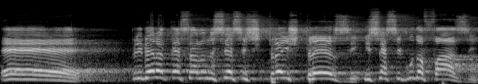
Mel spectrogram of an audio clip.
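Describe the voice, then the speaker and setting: Extremely high-pitched, raised and projected male voice with fairly even intonation, audible room echo and noticeable background noise. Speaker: pastor teaching a workshop. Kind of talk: bible lecture. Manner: call-and-response with audience.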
